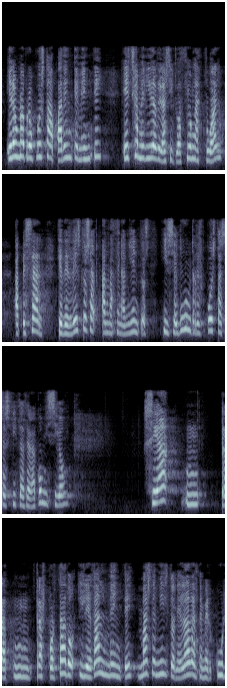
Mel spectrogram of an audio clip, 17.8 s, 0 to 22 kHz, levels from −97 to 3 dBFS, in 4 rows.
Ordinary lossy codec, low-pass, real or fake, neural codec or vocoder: none; 7.2 kHz; fake; codec, 16 kHz, 8 kbps, FreqCodec, smaller model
